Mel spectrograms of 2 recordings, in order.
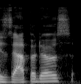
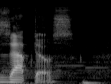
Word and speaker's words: Zapdos: I always say Zapdos back from when I played as a kid, and it's just a habit that's built into me. I always add that in between the two syllables, but it's Zapdos.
